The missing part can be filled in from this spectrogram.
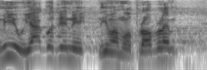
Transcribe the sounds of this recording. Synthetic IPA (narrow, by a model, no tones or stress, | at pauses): miːujaɡod̪ininimamopɾoblem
